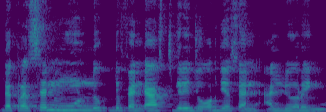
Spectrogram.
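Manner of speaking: very slow, deliberate read of the sentence. Shown as a demonstration. Teacher reading an exam sentence slowly to students. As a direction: read each word slowly. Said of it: "exam sentence read slowly".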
